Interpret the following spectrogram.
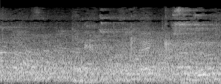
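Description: Table tennis rally: the ball clicking sharply off the bats and the table several times at irregular intervals, over the steady chatter of a busy sports hall.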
